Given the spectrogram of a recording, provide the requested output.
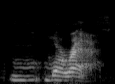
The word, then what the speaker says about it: Morath: The TEA commissioner is Mike Morath, if I'm pronouncing his name correctly, I Mike believe Morath.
